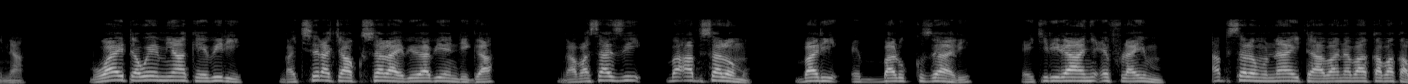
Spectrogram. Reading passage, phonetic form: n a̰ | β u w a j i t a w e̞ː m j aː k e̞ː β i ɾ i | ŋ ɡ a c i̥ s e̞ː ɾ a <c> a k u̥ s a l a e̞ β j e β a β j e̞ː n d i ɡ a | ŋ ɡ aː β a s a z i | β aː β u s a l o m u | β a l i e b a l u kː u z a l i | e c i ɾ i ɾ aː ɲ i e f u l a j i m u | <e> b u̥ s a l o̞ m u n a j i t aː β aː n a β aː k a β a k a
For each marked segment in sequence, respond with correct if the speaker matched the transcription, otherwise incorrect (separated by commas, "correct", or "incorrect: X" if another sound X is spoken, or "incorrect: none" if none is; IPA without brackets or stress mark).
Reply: correct, incorrect: a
